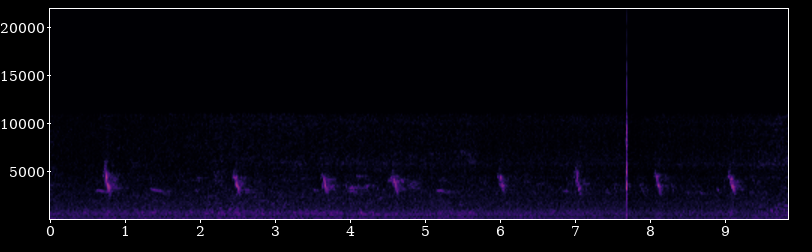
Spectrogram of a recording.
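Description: Short high bird chirps repeating about once a second over a faint outdoor background. About three-quarters of the way through there is a single sharp, very short crack, the loudest sound.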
